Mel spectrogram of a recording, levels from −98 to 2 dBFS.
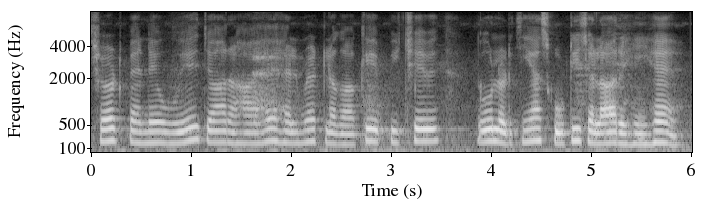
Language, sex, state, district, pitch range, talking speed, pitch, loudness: Hindi, female, Rajasthan, Jaipur, 185-210 Hz, 150 wpm, 195 Hz, -16 LUFS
